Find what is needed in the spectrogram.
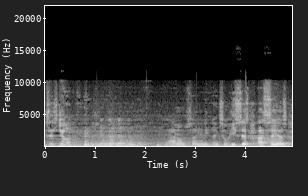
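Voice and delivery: folksy storytelling verse with deliberate pauses; comic story poem recitation. Acted.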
